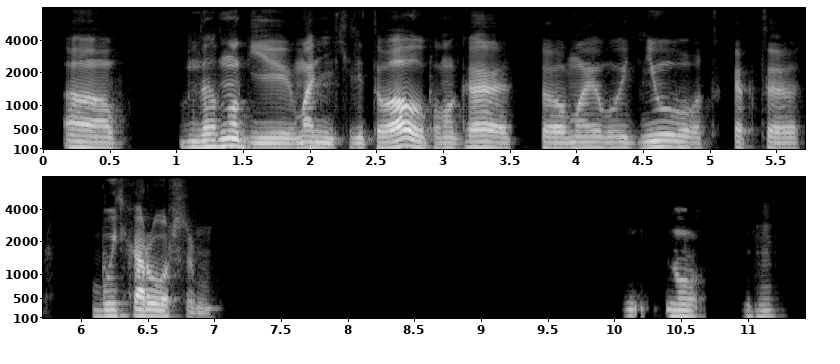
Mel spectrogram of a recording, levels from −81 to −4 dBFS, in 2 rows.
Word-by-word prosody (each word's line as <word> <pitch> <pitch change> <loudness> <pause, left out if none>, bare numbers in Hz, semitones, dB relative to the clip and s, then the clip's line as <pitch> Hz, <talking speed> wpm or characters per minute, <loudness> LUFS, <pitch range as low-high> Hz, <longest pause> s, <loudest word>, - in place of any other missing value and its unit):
А, 120 -3 +2
в 110 - -19 0.4
Да, 125 +3 +1
многие 105 -9 +2
маленькие 110 -1 -1
ритуалы 115 +4 +5
помогают, 110 +1 0 0.2
а, 110 -1 0
моему 115 0 -3
дню 125 +4 0
вот 110 -1 -10
как-то 110 -1 -4 0.4
быть 130 0 -2
хорошим. 120 -8 +1 3.0
М, 130 0 -7 0.2
ну, 125 -2 -2 0.3
мгм. 120 +1 -11
115 Hz, 90 wpm, -22 LUFS, 110-125 Hz, 3.0 s, ритуалы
